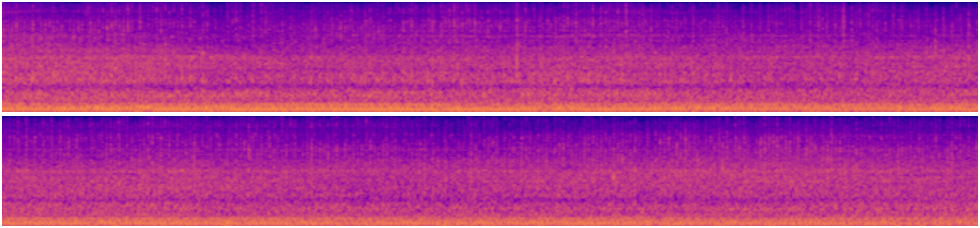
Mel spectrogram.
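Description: A propeller plane's piston engine rumbles and drones steadily close by as it taxis.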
